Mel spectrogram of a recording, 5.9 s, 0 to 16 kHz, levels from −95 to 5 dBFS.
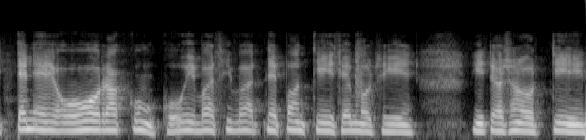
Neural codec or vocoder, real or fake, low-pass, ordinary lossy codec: codec, 16 kHz, 4 kbps, FunCodec, trained on Chinese and English, 50 frames a second; fake; 7.2 kHz; none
